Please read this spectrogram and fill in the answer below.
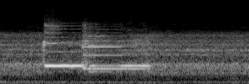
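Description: A two-note electronic signal: a loud high steady tone, then a slightly lower one, ending abruptly after about a second.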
